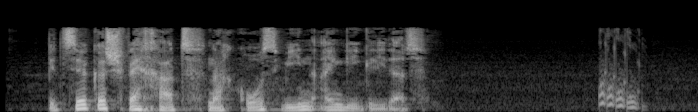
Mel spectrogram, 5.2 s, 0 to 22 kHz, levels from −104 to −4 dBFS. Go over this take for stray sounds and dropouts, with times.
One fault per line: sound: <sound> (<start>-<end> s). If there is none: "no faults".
sound: chirp (4.5-4.9 s)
